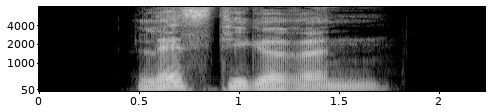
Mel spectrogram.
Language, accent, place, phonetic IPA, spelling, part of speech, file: German, Germany, Berlin, [ˈlɛstɪɡəʁən], lästigeren, adjective, De-lästigeren.ogg
- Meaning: inflection of lästig: 1. strong genitive masculine/neuter singular comparative degree 2. weak/mixed genitive/dative all-gender singular comparative degree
